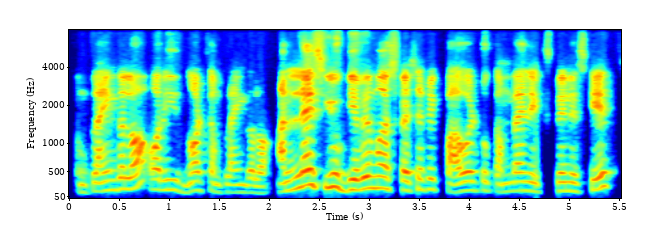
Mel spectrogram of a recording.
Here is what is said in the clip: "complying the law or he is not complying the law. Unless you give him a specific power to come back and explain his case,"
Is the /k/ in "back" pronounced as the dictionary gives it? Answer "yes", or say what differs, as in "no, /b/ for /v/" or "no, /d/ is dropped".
no, /k/ is dropped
